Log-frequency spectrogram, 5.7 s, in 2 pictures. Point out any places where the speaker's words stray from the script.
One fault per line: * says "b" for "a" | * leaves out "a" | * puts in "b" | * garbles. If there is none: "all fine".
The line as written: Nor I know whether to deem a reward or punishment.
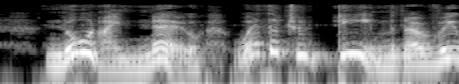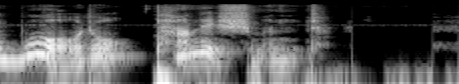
all fine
